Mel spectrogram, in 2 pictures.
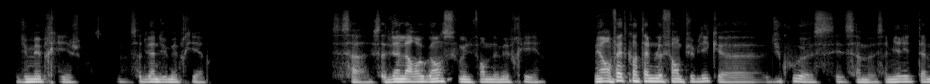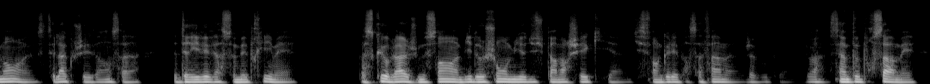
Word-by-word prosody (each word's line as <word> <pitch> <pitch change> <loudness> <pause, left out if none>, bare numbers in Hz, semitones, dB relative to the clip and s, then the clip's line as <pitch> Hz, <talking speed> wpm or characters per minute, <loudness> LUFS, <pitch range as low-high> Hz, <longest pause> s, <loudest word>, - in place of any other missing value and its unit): du 120 0 +1
mépris, 120 -2 +2
heu, - - -4
je 110 -1 -12
pense, - - -32
ouais, 120 - -14
ça 115 - -7
devient 120 +1 +3
du 115 -1 +2
mépris, 115 -1 -1
apr 100 -2 -11 1.2
C'est - - -17
ça, 105 -3 -3
ça 105 - -3
devient 125 +3 +6
de 130 - +10
l'arrogance 130 +1 +5
ou - - +2
une 120 0 +4
forme 115 +1 0
de 115 - +2
mépris, 115 0 -2
hein. 110 - -9 0.5
Mais, 130 - +4
en 140 0 +6
fait, 170 +6 +6
quand 150 -4 +4
elle 145 - +8
me 140 - +7
le 135 - +6
fait 135 - 0
en 130 - +5
public, 130 +2 -1
heu, 110 -1 -5
du 120 +3 -9
coup, 135 +3 -2
heu, 115 -3 0
c'est 110 +2 -9
ça 110 +1 -6
me 105 -1 -1
ça 105 +1 -7
m'irrite 125 +2 +2
tellement, 120 0 0
heu, 110 - -11
c'est 115 +2 -12
là 125 +1 0
que 120 - -15
j'ai 110 -1 -8
tendance 110 +1 -8
à 105 +1 -10 0.4
à - - -5
dériver 115 +2 +2
vers 115 -1 -3
ce 110 +3 -6
mépris, 110 +4 -1
mais 105 0 -6 0.6
parce 95 -4 -6
que, 140 - 0
voilà, 125 0 +4
je 110 -1 -4
me 110 - +1
sens 125 +4 +1
un - - 0
bidochon 115 +2 +1
au - - +3
milieu 115 0 +3
du 115 - -4
supermarché, 115 +1 -4
qui, 115 -1 -21
heu, - - -14 0.2
qui - - -18
se - - -12
fait - - -15
engueuler 115 +2 -1
par 115 +1 -18
sa 110 - -9
femme. 115 +2 -4
Heu, 105 -1 -16
j'avoue 110 0 -15
que, 110 - -32 0.2
tu - - -31
vois, 115 -1 -7
c'est 115 - -5
un - - +6
peu 120 +1 +1
pour - - -13
ça, 125 -4 +2
mais 105 0 -5
115 Hz, 285 wpm, -22 LUFS, 110-125 Hz, 1.2 s, de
